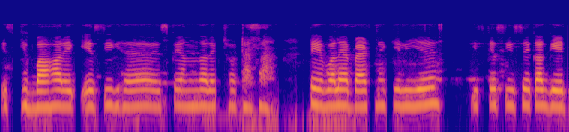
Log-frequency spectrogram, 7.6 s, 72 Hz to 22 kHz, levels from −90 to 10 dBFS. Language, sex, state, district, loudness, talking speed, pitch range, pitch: Hindi, female, Bihar, West Champaran, -20 LUFS, 160 wpm, 215-230 Hz, 225 Hz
